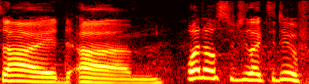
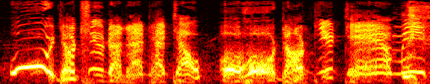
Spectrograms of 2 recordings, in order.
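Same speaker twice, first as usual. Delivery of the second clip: high, shrieking squeals of a scuffle; high shouted squabble on the floor; squabbling old men. Acted. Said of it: "and they're going".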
